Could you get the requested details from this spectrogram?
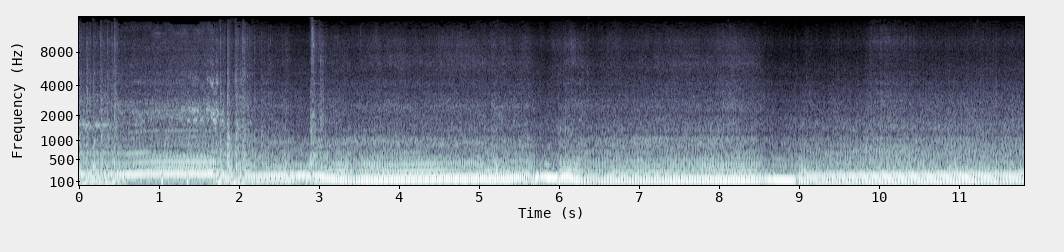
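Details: Mazda 3 engine after blowing during a clutch dump, now running rough with a loud wavering drone that dips and surges unevenly, said to sound like a Subaru; internal damage suspected.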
